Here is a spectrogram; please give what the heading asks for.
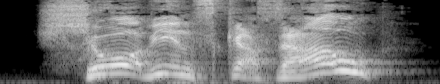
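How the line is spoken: Bark. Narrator (Ukrainian): гаркнув Сіріус

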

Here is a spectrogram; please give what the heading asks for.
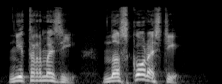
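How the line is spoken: Shouting. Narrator (Russian): кричал Саша

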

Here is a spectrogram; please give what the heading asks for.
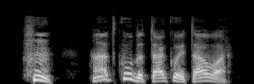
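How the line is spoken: Skeptical hum. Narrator (Russian): хмыкнул Спица

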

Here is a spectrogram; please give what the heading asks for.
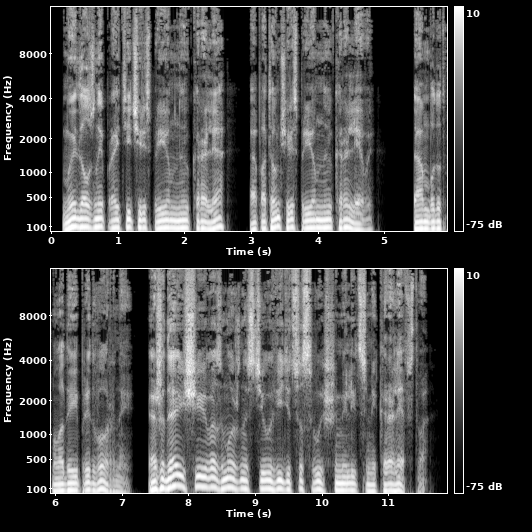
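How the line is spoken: Tired explanation. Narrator (Russian): пояснил лорд Уильям устало

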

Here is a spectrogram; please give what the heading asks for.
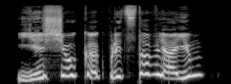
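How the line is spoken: Laughing. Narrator (Russian): засмеялась Динара

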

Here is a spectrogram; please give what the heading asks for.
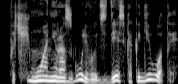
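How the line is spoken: Hissing. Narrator (Russian): прошипел Дайн

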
